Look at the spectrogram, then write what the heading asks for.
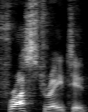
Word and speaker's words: frustrated: นั่น เอง นะ ครับ frustrated และ ต้อง มี ิ ด้วย เพรา คือ Ed จะ ออก เสียง ิด กับ ดิ เท่า นั้น นะ ครับ frustrated คือ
